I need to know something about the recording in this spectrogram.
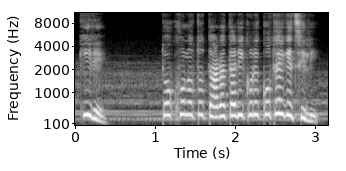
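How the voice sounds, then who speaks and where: Actress as high-voiced mother. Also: sing-song, moderate pace. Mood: inquiring. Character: mother questioning her grown daughter at home. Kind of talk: Bengali audio drama acting.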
